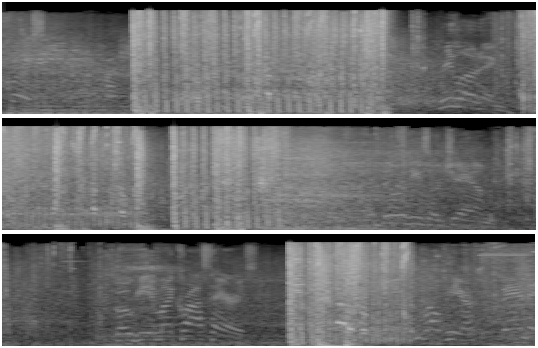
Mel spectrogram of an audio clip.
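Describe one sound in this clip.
A rifle fires in rapid bursts of loud, sharp shots.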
